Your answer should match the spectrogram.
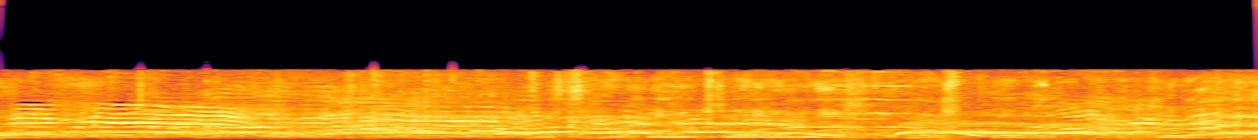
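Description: Spectators shouting and cheering on relay runners, many voices overlapping without a break, some of them high-pitched.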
